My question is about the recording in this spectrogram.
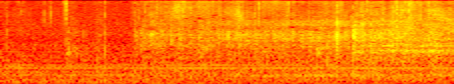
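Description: Quiet background noise with a faint, steady hum and no distinct events.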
